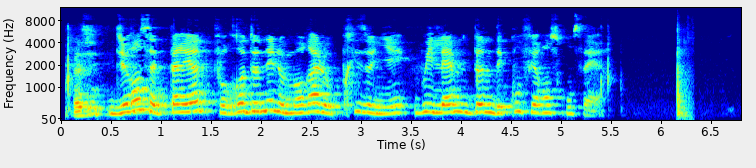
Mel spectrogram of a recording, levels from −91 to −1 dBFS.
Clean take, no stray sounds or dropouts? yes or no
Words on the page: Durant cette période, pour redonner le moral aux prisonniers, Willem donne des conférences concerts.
no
